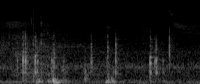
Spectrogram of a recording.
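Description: Faint, scattered plastic clicks and taps from a Sew Cool toy sewing machine being handled as fabric is fitted under its needle guard; the machine is not running.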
